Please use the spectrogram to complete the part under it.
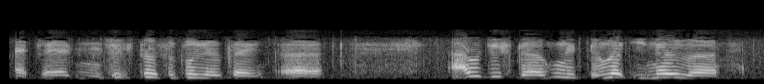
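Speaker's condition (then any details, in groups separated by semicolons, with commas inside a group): Speech impediment; apologizes for speech impediment while speaking on radio net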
